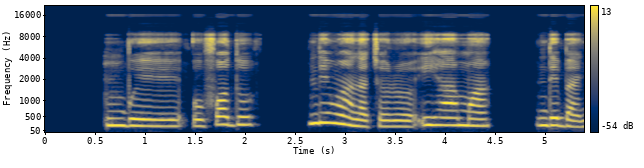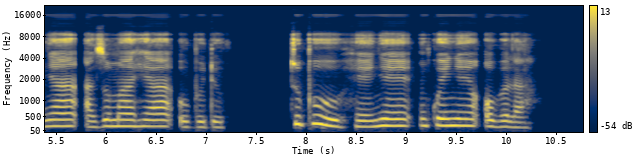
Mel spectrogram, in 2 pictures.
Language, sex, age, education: Igbo, female, 30-45, tertiary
